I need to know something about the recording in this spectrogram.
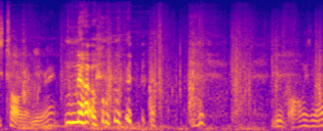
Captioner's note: laughter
